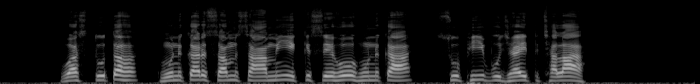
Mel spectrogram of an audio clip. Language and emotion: Maithili, neutral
